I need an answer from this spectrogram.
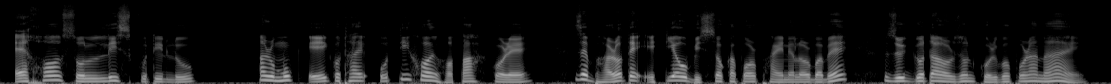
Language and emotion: Assamese, sad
